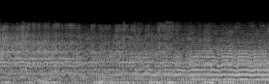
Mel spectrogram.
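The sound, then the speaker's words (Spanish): Two wasps buzzing as a radio-drama sound effect: a dense, loud, continuous droning buzz that holds steady throughout, with no voices. “En Brobdingnag, las dos avispas le atacan desde el aire.”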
